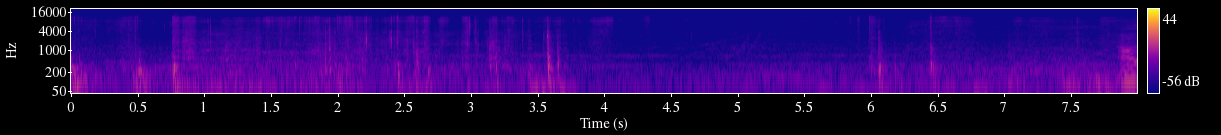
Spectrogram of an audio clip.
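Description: Rustling, crinkling and light knocks from hands handling plastic wrap and the cardboard box insert while unpacking. The sounds come as a series of short, sharp handling noises for the first three or four seconds, then grow quieter, with a couple more knocks about six seconds in.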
